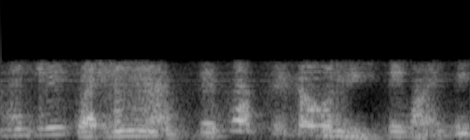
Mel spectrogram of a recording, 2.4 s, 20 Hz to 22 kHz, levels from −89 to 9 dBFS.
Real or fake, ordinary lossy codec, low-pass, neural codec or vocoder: fake; none; 3.6 kHz; codec, 44.1 kHz, 0.9 kbps, DAC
